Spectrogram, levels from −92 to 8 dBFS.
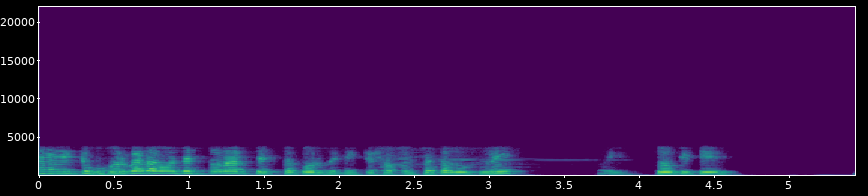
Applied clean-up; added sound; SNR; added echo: neural mask model DeepFilterNet 3.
